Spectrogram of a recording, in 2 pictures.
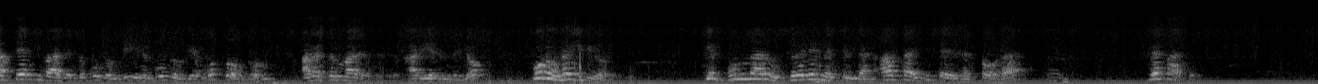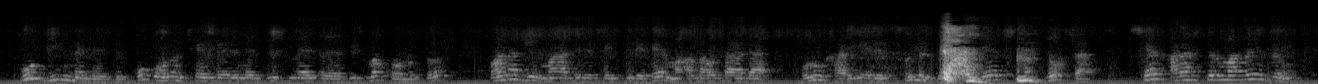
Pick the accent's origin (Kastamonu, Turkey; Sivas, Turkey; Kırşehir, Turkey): Kırşehir, Turkey; now in Ankara, Turkey; Kırşehir'de bir köyde çoban olarak yetişmişim. Hasbelkader Ankara'ya gelmişim.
